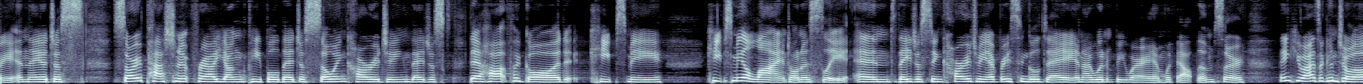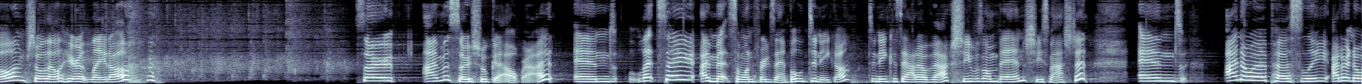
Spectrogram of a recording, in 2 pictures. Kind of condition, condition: setting, large echoing room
